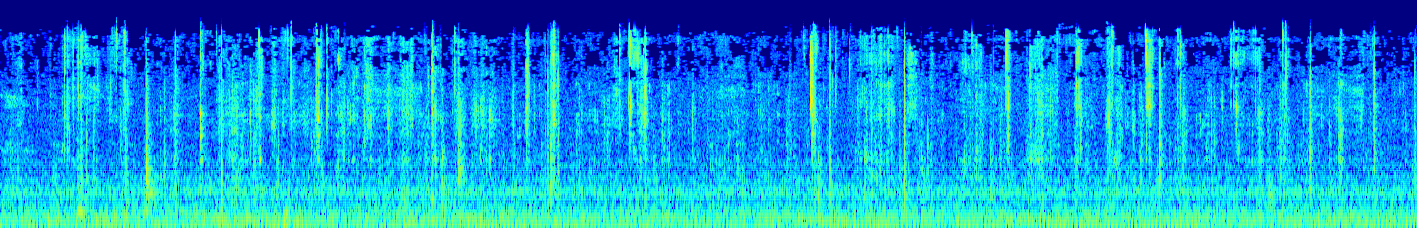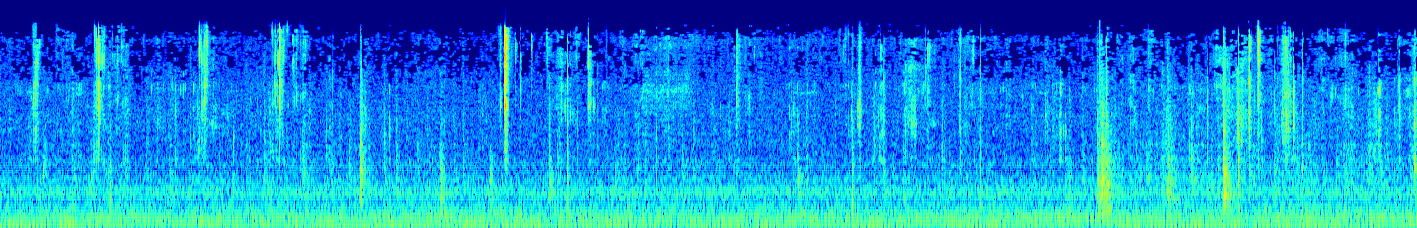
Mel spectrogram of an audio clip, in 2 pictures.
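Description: Close-up chewing and biting of a fried chicken strip, with many small crunches and mouth clicks over a steady low rumble. There are a couple of louder rustles or scrapes near the end.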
